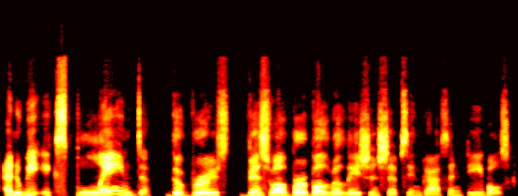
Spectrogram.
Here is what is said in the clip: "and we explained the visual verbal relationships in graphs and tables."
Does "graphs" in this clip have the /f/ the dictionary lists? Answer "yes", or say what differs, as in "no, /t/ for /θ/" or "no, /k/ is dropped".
no, /f/ is dropped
